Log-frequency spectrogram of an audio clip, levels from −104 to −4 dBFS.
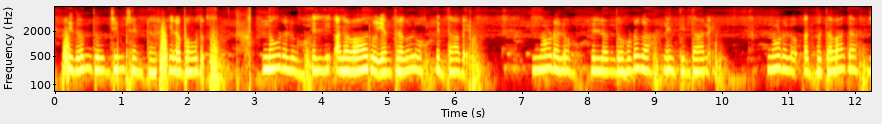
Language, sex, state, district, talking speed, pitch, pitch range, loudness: Kannada, female, Karnataka, Dakshina Kannada, 80 wpm, 225 Hz, 215-240 Hz, -18 LUFS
